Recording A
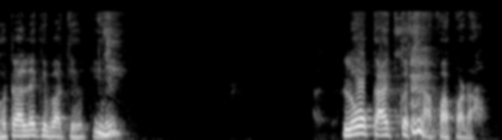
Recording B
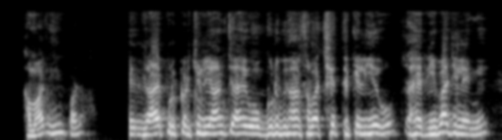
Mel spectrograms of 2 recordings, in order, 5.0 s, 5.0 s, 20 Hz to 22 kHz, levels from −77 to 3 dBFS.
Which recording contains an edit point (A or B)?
B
